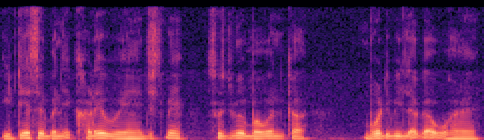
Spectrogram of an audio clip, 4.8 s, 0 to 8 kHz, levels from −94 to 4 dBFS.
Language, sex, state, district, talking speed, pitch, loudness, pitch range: Hindi, male, Jharkhand, Ranchi, 185 wpm, 120 Hz, -16 LUFS, 115-135 Hz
